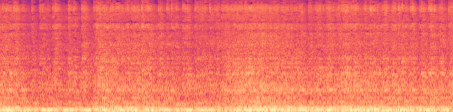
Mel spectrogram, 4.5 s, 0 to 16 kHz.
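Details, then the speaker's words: LS-swapped Chevy C10 just after first start, untuned, unknown big cam; deep choppy idle with uneven loping beat, steady throughout; lumpy cam idle. "guys i guess this thing's got a cam in it huh i have no idea what it is but i have the cam card i don't know how much chop that is but seems like a lot"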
